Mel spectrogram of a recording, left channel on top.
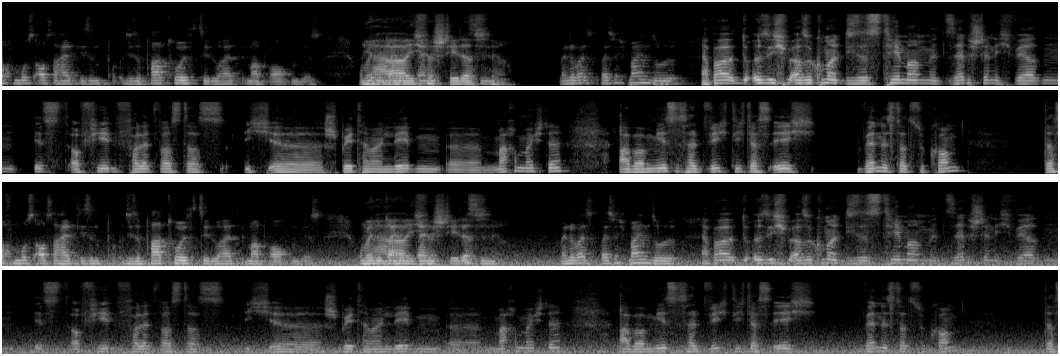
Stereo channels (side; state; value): right; noise; rumble, 8 dB below the sound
